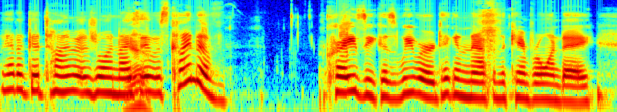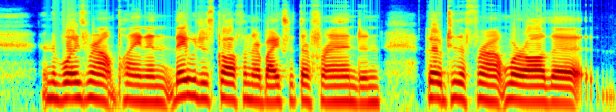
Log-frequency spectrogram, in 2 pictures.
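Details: Adult woman speaking; Normal speech.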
